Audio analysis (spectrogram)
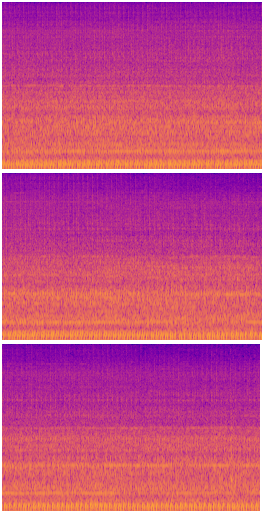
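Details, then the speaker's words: Barn-find Hayter ride-on v-twin mower, safety switch held with a jammed-in hammer, started from a jumper pack: an even, steady idle with a regular low thump, running on both cylinders with no backfire or misfire. Normal idle. "so at least we know that it runs and it sounds pretty nice it is running on both silliness didn't turn in backfire or misfire I think so we've got a nice running engine there"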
